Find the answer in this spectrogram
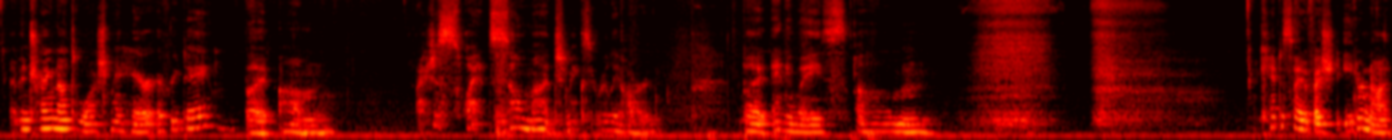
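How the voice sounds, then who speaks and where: Soft-spoken and fairly low-pitched, a woman talks at a fairly slow pace with very wide pitch swings and long, frequent pauses, amid audible room echo and noticeable background noise. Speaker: artist and roller derby vlogger. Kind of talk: vlog monologue. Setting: bathroom at night. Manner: hesitant, many fillers; soft-spoken, low. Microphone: too quiet, barely audible.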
